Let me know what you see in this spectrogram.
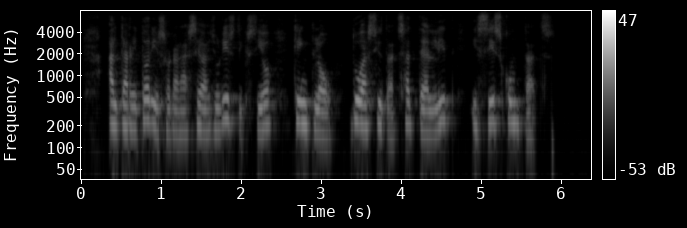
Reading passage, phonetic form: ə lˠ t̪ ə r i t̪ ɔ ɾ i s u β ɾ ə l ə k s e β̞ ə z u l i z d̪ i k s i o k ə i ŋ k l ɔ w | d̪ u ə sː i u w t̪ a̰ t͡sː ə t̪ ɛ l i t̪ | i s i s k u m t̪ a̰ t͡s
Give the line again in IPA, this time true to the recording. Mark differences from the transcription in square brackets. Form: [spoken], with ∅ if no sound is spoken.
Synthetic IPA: ə lˠ t̪ ə r i t̪ ɔ ɾ i s [o] β ɾ ə l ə [∅] s e β̞ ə [ʒ] u [ɾ] i z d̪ i k s i o k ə i ŋ k l ɔ w | d̪ u ə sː i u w t̪ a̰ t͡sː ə t̪ ɛ l i t̪ | i s i s k u m t̪ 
